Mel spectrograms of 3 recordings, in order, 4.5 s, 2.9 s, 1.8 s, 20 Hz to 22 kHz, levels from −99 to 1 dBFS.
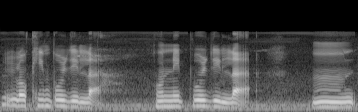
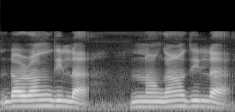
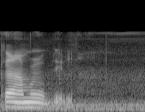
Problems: background conversations at intervals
